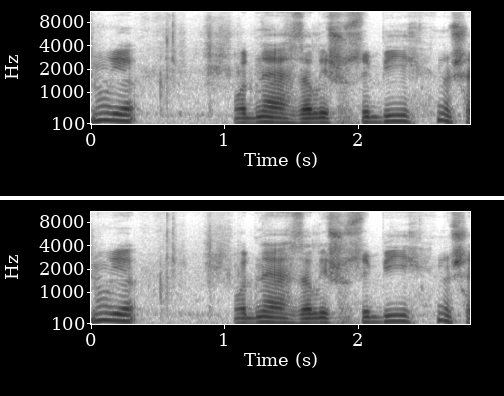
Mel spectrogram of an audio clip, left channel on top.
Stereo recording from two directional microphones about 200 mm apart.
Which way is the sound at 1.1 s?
5° right (ahead or behind).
